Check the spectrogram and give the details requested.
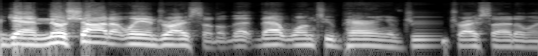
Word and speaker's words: Draisaitl: How the hell do you pronounce his last name? It's like Phil. It's Leon Draisaitl.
